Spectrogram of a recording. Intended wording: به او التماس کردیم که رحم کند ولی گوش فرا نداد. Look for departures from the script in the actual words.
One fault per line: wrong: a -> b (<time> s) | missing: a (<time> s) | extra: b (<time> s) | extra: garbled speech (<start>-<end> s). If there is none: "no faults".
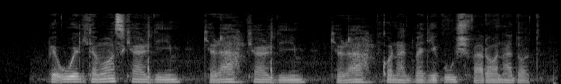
extra: کردیم که رحم (2.5 s)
